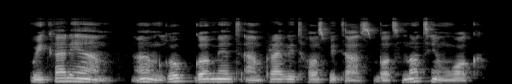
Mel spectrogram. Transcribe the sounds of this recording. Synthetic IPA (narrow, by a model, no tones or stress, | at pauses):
wikʰaɾiãm | ãmɡup̚ɡɔvmɛ̃ntʰã̰npɹaɪvɛthɔspitʰalsbɔtnɔtʰĩnwɔk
